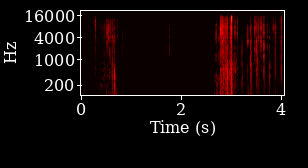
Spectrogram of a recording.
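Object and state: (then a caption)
Plastic bubble wrap being scratched. A large clear plastic bubble wrap sheet lies over the microphone while fingertips and short nails lightly scratch and rub across its air bubbles. A brief burst of crinkling is followed by a near-silent pause with one faint tick, then a denser run of bright, crackly crinkles and short scratches.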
